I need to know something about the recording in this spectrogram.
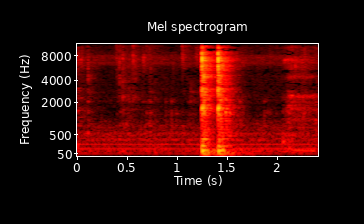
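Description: Two sharp metal knocks about a fifth of a second apart, a little over a second in: a stainless steel saucepan striking the rim of a pressure cooker as masala is tipped and scraped out of it.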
